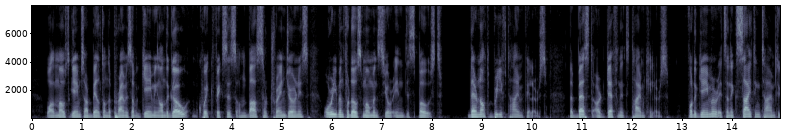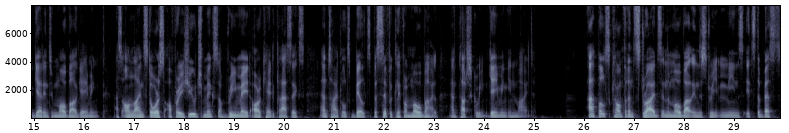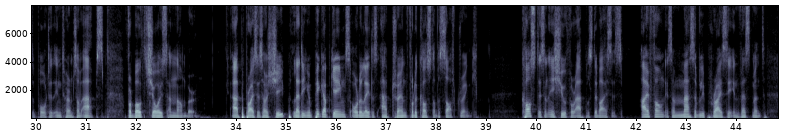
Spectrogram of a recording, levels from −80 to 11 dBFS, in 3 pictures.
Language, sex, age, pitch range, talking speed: English, male, 20-39, 100-120 Hz, 165 wpm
